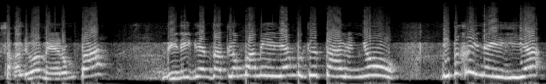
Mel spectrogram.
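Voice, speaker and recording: Exasperated, scolding daughter. Very high voice, embarrassed, radio drama. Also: female voice, brisk, fairly bright tone, slight background noise, poor audio.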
